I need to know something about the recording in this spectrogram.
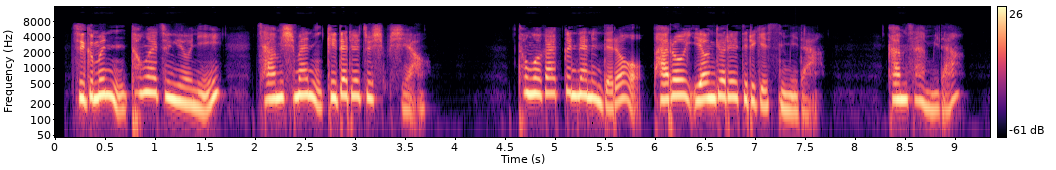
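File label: Korean, female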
